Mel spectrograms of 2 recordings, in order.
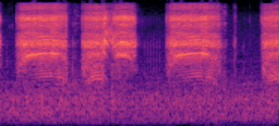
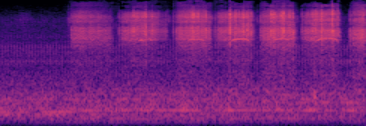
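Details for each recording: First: Servo in a rebuilt RC plane: four short bursts of smooth, even electric whirring as it sweeps back and forth, no grinding; sounds normal. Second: RC plane rebuild, newly fitted elevator servo: short high-pitched rasping buzz bursts about three per second as it sweeps, a grinding sound unlike the normal-sounding rudder servo.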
